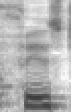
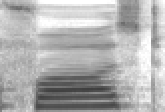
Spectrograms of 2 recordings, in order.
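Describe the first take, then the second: First: The vowel is a short 'i' sound. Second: The vowel is a long 'er' sound. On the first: The speaker calls it wrong. "फिस्ट नहीं होगा" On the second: The speaker calls it right. "उसका उच्चारण अ करके होगा, long sound अ"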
